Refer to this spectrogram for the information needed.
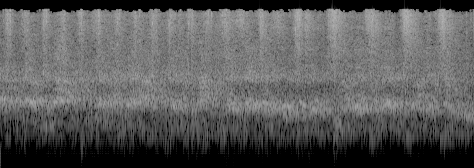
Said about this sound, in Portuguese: Então, galera, agora que nós já ouvimos um pedacinho do hino antigo, vamos saber um pouco sobre a história do hino da torcida.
